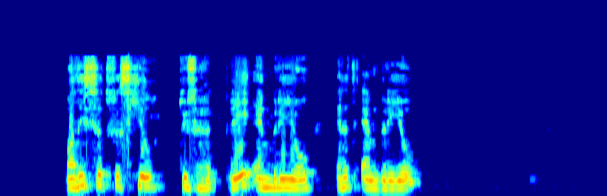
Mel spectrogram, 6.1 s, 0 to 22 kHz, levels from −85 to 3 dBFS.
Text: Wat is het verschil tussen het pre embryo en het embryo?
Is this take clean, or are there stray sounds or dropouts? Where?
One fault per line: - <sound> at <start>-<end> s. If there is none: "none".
none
